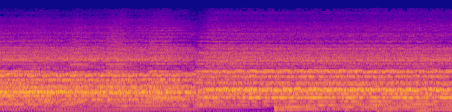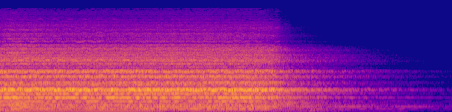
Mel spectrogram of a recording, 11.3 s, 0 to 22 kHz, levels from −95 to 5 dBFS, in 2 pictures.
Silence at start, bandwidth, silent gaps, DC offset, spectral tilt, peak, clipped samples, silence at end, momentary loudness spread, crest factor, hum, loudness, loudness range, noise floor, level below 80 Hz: 0 s; 14 kHz; none; under 0.1%; -4.5 dB/octave; -4 dBFS; under 0.1%; 1.5 s; 3 LU; 14 dB; none; -18 LUFS; 4 LU; -64 dBFS; -48 dBFS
